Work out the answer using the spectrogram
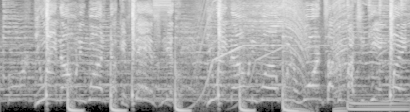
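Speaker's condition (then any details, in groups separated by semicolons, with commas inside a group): No condition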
